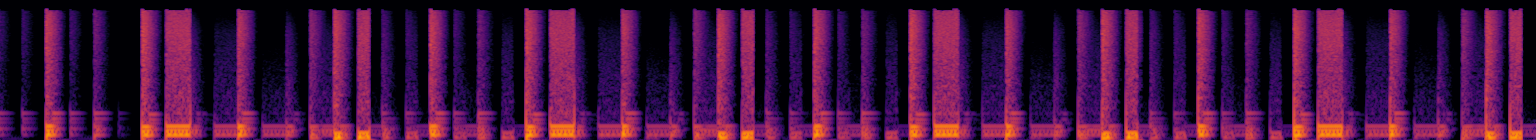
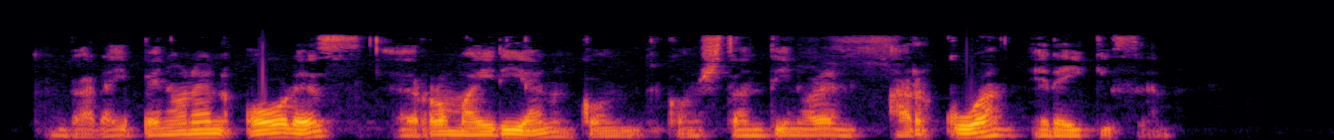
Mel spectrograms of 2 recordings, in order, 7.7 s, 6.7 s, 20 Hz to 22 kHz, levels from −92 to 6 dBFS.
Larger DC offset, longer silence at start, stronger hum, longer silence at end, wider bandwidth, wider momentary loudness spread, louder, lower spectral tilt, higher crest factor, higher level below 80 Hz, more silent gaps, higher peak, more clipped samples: neither; about the same, 0.25 s vs 0.25 s; neither; second, 0.05 s vs 1 s; first, 17 kHz vs 8.2 kHz; second, 8 LU vs 15 LU; second, -25 LUFS vs -18 LUFS; about the same, -5 dB/octave vs -6 dB/octave; about the same, 22 dB vs 18 dB; first, -42 dBFS vs -56 dBFS; neither; second, -4 dBFS vs 0 dBFS; neither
